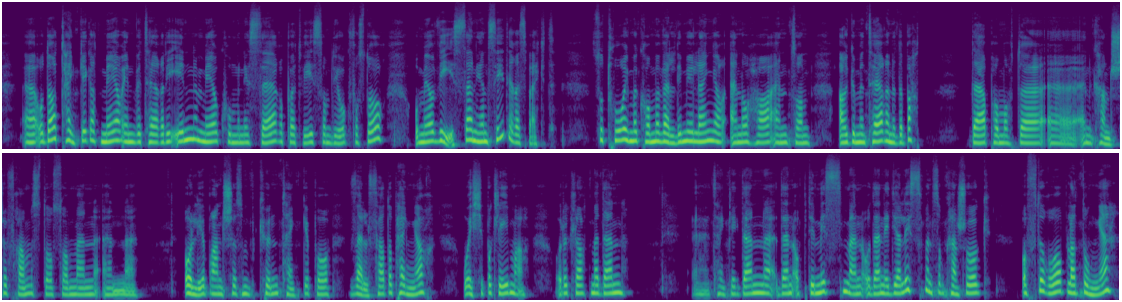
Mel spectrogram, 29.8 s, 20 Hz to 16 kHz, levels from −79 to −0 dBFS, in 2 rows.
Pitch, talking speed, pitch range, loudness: 195 Hz, 170 wpm, 180-215 Hz, -22 LUFS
